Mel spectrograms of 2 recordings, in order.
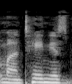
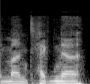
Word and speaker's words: Mantegna: A lot of people say Mantegna. – Yeah. – Who says wrong? You know, all you have to think of is who says lasagna. It's lasagna.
